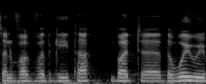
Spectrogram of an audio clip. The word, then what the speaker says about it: Bhagavad Gita: It's Upanishads and Bhagavad Gita, but the way we pronounce it in our country will be different than how people pronounce it in the South Indian.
